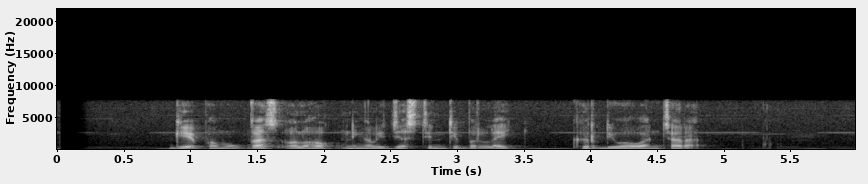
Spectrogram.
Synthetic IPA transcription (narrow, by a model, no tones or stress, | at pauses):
ɡɛʔpamuŋkasɔlɔɦɔk̚niŋalid͡ʒast̪int̪imbərlaikkɨrdiwawaɲt͡ʃaɾa̰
